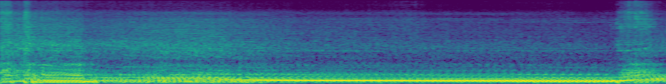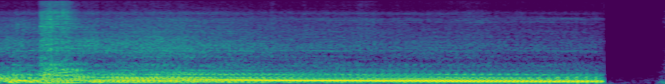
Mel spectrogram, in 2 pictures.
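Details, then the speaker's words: Ford Crown Victoria after the exhaust was finished with cherry bomb mufflers and gutted cats: a smooth, low, even drone that swells on a couple of throttle blips and falls back without popping or rattles. It runs mellow and normal. "So freaking quiet. That's insane."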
